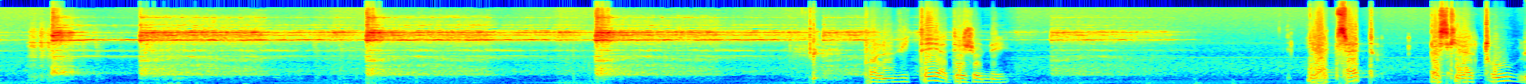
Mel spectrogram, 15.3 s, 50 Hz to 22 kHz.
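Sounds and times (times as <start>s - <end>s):
old-style telephone bell ringing: 0.0s - 12.1s
speech: 8.7s - 10.2s, 13.4s - 13.8s, 14.4s - 15.2s.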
